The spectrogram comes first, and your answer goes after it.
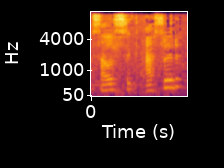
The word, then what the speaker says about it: salicylic acid: has salicylic acid, that's how you say it, salicylic acid, I would use that, or any acne treatment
